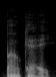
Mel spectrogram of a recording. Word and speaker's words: bokeh: Bokeh. In English, it is generally pronounced as bokeh.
